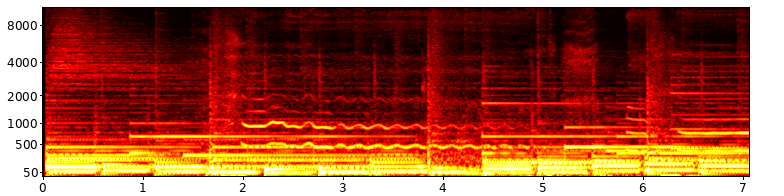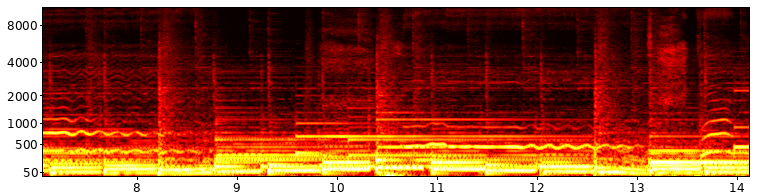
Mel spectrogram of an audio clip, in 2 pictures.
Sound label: Samsung A90 Ringtone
